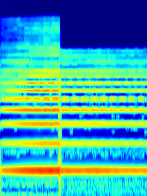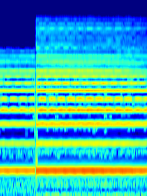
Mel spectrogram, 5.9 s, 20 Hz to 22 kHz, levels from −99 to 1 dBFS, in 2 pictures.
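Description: HE-AAC compression runs throughout this music clip. The treble above the coded band is rebuilt rather than preserved, with nothing above 14.9 kHz, and the codec damage is plainly audible as gritty, metallic high end whose harmonics fail to align, which fits a very low bitrate around 20 kbps. An input switch to a poorer device likely occurs from 1.18 s to 3.65 s. A 20 ms silence marks the change, after which the band stops at 7.6 kHz, the level drops about 5 dB, and a new noise floor appears well beneath the music before the fuller sound returns.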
